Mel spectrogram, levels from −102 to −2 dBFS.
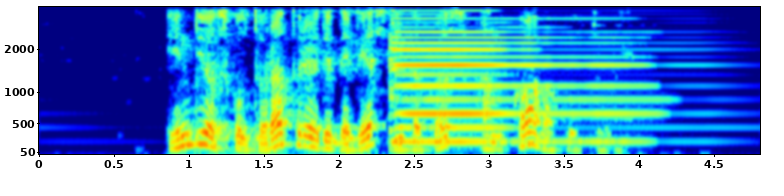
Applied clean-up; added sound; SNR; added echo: classical method spectral subtraction.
